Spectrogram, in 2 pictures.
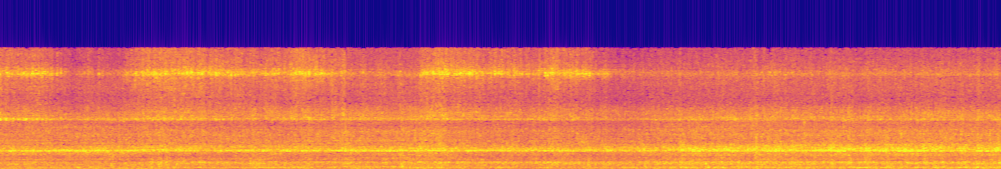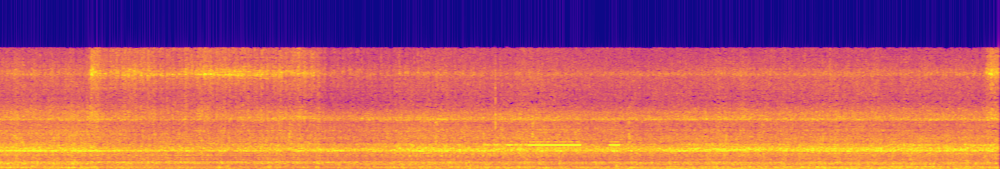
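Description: Large vertical band saw running and cutting lengthwise through a mahogany log, a steady high whine over hiss. A low hum joins about two-thirds of the way through.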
